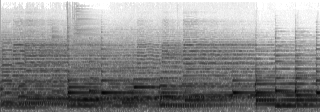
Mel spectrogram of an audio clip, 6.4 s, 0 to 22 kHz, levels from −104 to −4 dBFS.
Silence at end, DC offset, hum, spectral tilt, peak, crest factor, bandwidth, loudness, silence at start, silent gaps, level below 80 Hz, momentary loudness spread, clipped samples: 0 s; under 0.1%; none; -8 dB/octave; 0 dBFS; 14 dB; 8.2 kHz; -14 LUFS; 0 s; none; -48 dBFS; 5 LU; under 0.1%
